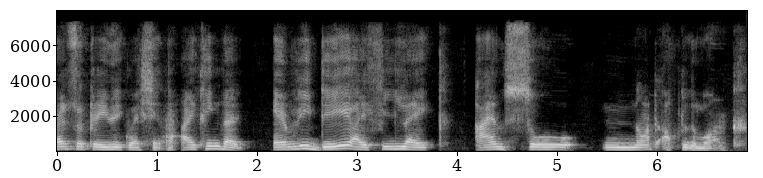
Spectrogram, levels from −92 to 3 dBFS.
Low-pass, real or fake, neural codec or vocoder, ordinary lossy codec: 7.2 kHz; fake; codec, 44.1 kHz, 3.4 kbps, Pupu-Codec; AAC, 48 kbps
